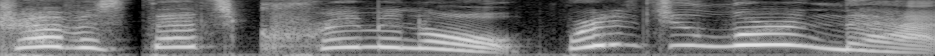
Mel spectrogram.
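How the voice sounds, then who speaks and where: A woman uses a squeaky, put-on character voice at an extremely high pitch, with lively intonation at a moderate pace. The sound is dry and close, with no echo. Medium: audio drama.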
